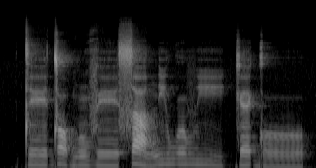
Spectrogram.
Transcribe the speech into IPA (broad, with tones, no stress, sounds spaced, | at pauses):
t eː˨ d ɔ˦˨ b ũ˨ v eː˨ s a˦˨ n i˦ w ʊ˦ β iː˦˨ k ɛ˦ ɡ oː˨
